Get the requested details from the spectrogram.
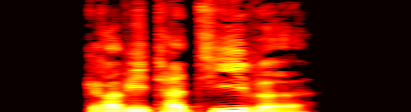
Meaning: inflection of gravitativ: 1. strong/mixed nominative/accusative feminine singular 2. strong nominative/accusative plural 3. weak nominative all-gender singular
- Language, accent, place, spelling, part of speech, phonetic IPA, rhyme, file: German, Germany, Berlin, gravitative, adjective, [ˌɡʁavitaˈtiːvə], -iːvə, De-gravitative.ogg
